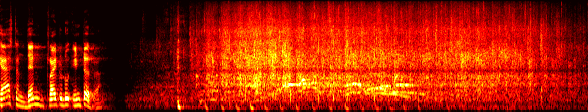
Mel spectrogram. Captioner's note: applause/Cheers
